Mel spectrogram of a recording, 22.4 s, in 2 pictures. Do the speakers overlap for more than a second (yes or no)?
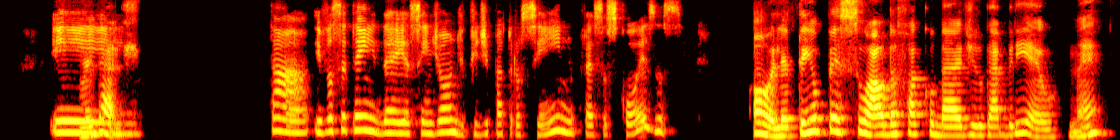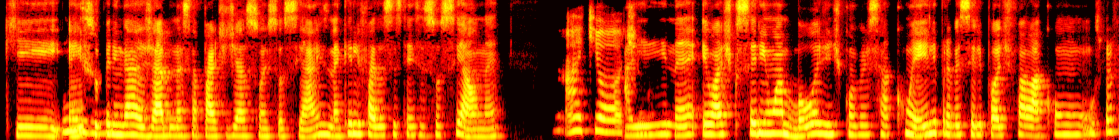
no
